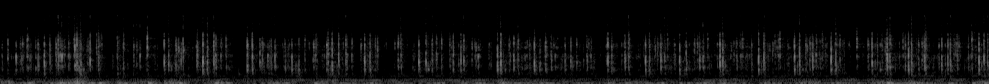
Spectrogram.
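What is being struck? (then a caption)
Plastic computer keyboard. Fingertips type rapidly across a full-size black plastic keyboard with hollow keycaps, producing a dense, continuous stream of short, bright clacking taps. A steady low hum sits underneath throughout.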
